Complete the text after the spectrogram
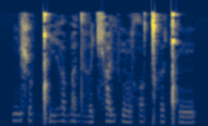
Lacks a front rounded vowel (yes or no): yes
